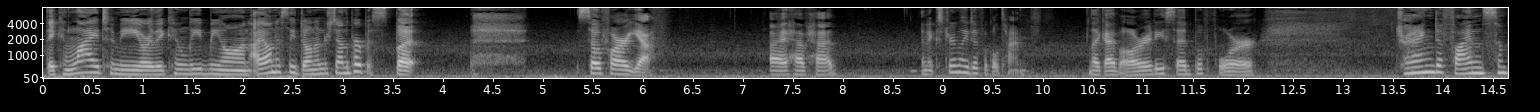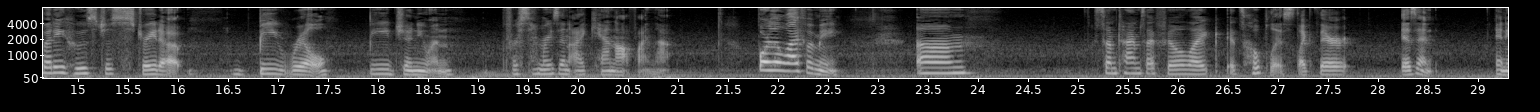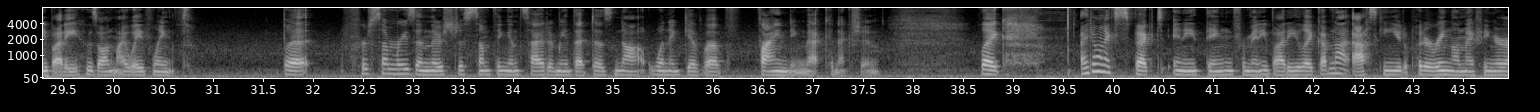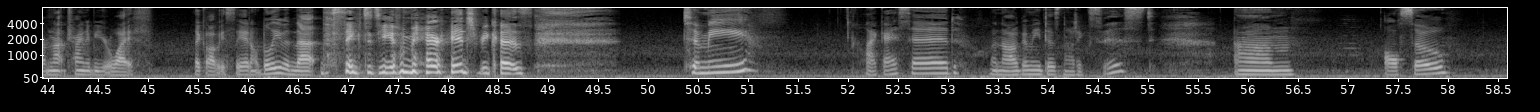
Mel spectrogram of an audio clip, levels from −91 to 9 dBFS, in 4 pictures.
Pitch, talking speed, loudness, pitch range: 175 Hz, 145 wpm, -22 LUFS, 155-220 Hz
